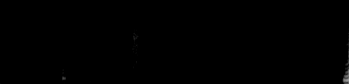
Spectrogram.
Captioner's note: pause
